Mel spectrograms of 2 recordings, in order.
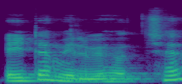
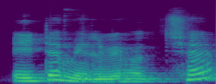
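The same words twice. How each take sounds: The two takes are said the same way.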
